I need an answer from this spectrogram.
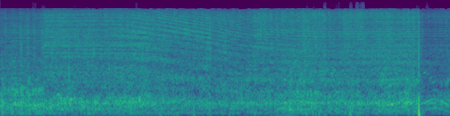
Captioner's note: buzzing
